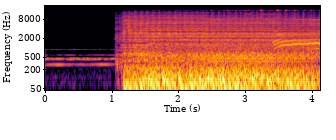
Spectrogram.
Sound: guns firing; maniacal laughter

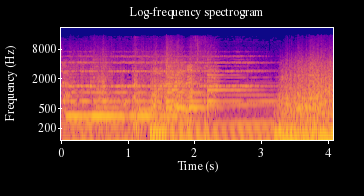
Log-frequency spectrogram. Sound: ball thuds; tense music playing

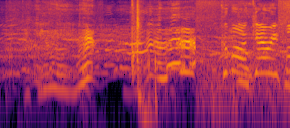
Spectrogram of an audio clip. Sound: grunting

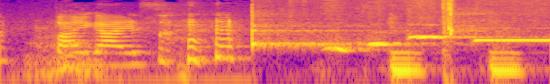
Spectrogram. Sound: giggling; upbeat music

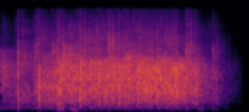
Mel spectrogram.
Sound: audience clapping

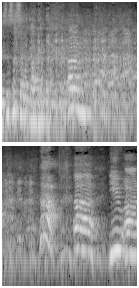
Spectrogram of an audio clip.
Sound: audience laughing

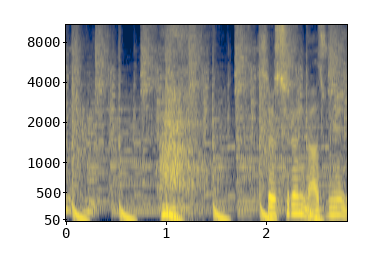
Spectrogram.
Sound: sigh

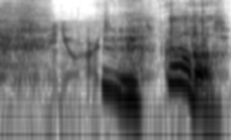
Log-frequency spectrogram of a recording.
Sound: yawning

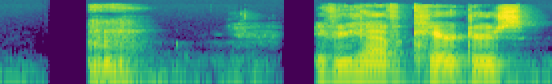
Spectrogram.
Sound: clears throat

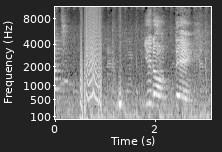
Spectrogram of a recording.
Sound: record scratches

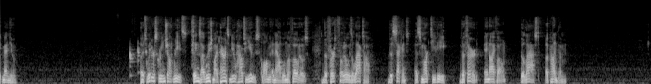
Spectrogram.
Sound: extremely fast speaking

